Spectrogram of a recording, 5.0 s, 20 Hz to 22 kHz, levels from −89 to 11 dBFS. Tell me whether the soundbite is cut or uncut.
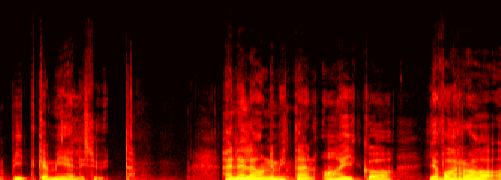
uncut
